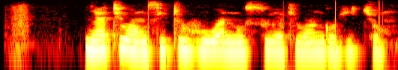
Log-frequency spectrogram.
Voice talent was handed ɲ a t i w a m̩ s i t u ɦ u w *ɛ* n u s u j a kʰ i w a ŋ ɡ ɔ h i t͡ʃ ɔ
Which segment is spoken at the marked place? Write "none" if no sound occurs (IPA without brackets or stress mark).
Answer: a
